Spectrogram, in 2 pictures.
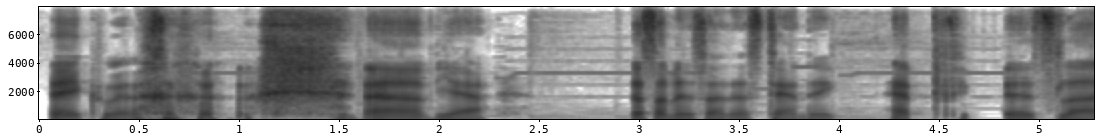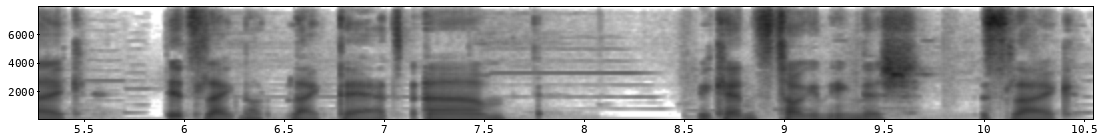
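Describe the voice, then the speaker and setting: A man's voice: medium pitch, animated, takes it slowly. German young man streamer, casual rambling chat, faint music behind. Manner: rambling, many fillers.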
